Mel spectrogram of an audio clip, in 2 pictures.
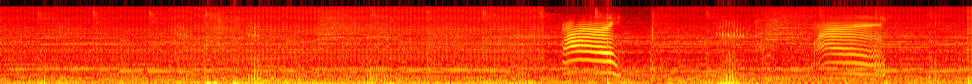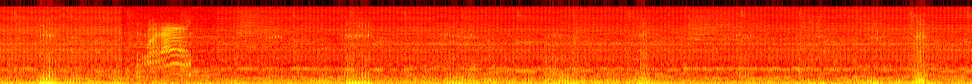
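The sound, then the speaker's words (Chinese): A house cat lets out three drawn-out, wavering meows spaced a few seconds apart, over a steady low purring rumble that runs throughout. No one speaks. “然后我家的猫似乎它也有同感，所以它前面喵了几下。”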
